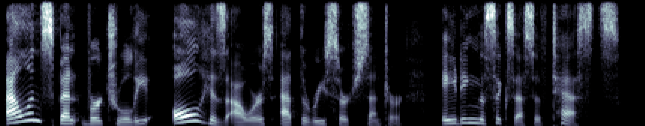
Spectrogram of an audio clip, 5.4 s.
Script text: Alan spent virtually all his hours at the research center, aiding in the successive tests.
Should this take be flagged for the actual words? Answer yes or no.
yes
